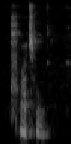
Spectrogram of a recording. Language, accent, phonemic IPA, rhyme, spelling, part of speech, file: English, Southern England, /ˈpɹætəl/, -ætəl, prattle, verb / noun, LL-Q1860 (eng)-prattle.wav
- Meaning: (verb) To speak incessantly and in an inconsequential or childish manner; to babble; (noun) Silly, childish talk; babble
